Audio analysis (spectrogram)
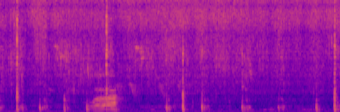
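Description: Oil sizzling in a pan on a home stove as a Bengali fish curry is cooked, soft continuous frying hiss broken by sharp scraping clicks of stirring every half second or so, faint and close, no speech.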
